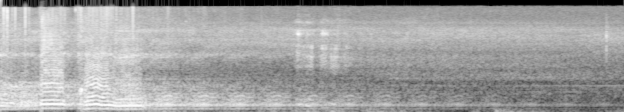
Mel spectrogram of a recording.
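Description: A sheikh's melodic Quran recitation, a long drawn-out chanted phrase that breaks off about a second and a half in, after which the sound fades away gradually.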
